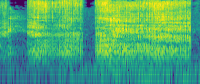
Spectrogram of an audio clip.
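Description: Scissors cutting through thin fabric, a long cut, broken into two stretches by a short pause a little under a second in.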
